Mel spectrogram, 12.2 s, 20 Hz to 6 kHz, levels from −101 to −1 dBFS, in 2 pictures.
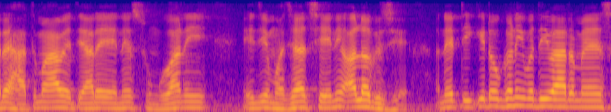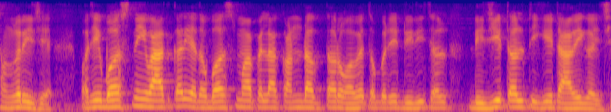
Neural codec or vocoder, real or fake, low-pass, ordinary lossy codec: none; real; 5.4 kHz; none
